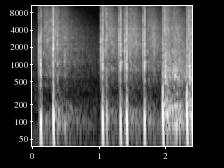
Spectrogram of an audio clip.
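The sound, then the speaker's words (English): Musket fire at a battle reenactment on a city street: a ragged series of many sharp, loud bangs with uneven gaps, some shots in quick clusters, over a low rumbling background. “If you hear muskets going off, it is not your imagination.”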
